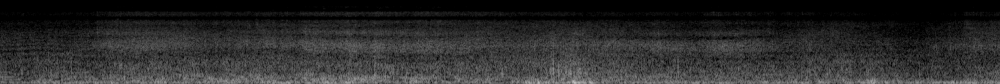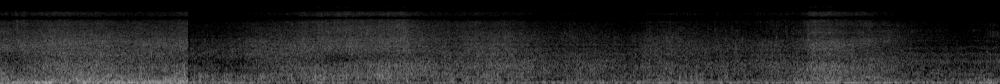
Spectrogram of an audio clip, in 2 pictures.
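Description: Small waves breaking and washing up on a sandy shore, with wind buffeting the microphone in slow swells. A brief thump stands out about six seconds in.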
